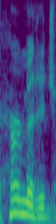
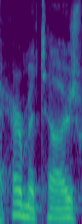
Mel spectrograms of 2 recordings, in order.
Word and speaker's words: Hermitage: I just shown what a Philistine I am by calling it the Hermitage Museum instead of the Hermitage, which of course you pronounce properly.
